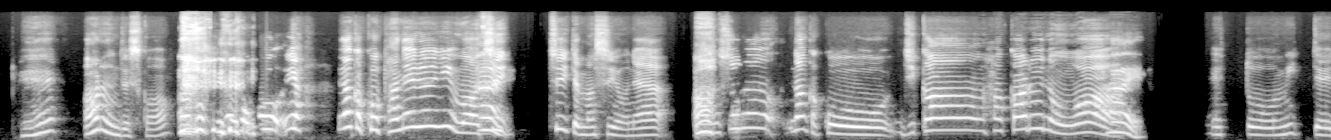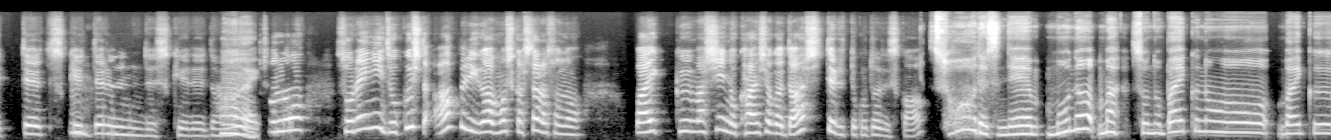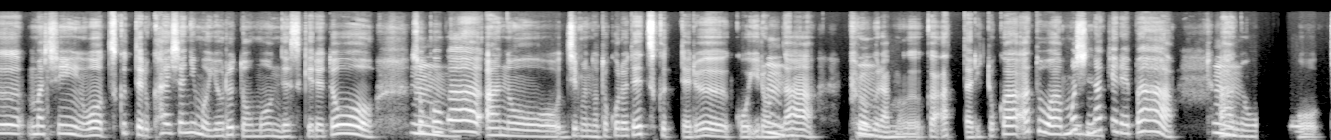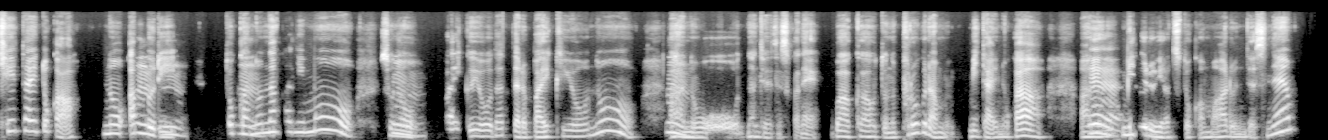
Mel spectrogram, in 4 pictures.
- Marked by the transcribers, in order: tapping; laugh; other background noise
- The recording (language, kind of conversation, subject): Japanese, advice, 自宅でのワークアウトに集中できず続かないのですが、どうすれば続けられますか？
